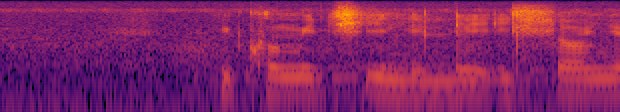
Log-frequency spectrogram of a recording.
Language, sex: South Ndebele, male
